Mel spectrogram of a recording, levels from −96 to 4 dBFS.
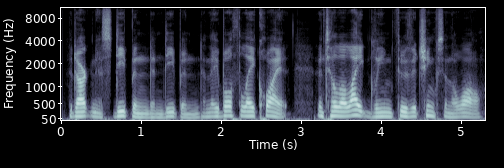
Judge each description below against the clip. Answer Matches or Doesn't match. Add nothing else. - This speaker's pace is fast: Matches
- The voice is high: Doesn't match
